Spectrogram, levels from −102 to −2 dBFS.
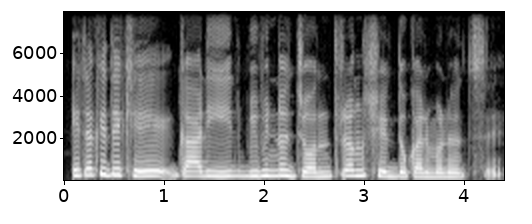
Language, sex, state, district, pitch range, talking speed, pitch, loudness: Bengali, female, West Bengal, Alipurduar, 215-265 Hz, 110 wpm, 230 Hz, -13 LUFS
